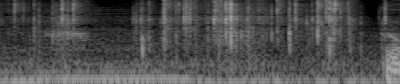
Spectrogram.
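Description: Small clear plastic baggies of diamond-painting resin drills crinkling as they are handled, a scatter of short crackles over a steady low hum.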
